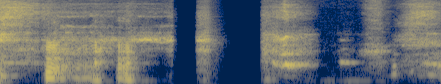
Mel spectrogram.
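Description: A man and a woman laughing, in short, high-pitched broken bursts of voice.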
